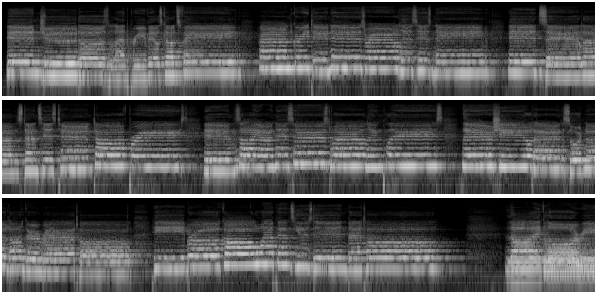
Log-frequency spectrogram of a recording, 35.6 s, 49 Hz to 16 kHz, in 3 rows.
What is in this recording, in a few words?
vocal homoph; psalm 76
